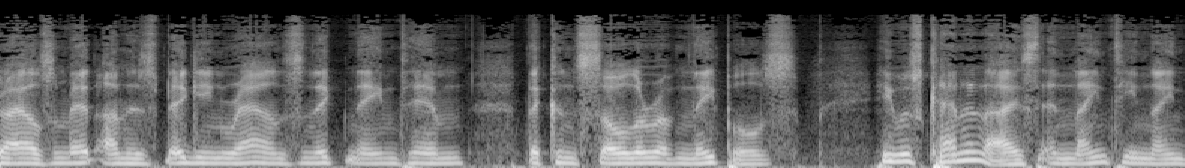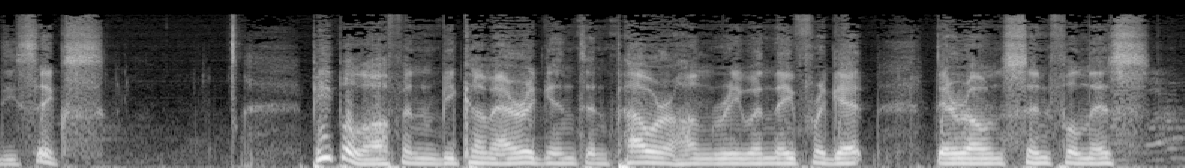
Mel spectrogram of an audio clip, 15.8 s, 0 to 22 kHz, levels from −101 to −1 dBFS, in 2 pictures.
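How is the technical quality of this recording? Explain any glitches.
The recording has one flaw running through its whole length: crude rate conversion. Throughout, a gritty, inharmonic fizz rides on loud and high passages. It fits a 48 kHz to 44.1 kHz change made by simply dropping samples with no filter. The resulting error, roughly 30 dB below the signal, forms shifted, inharmonic copies of the audio. Unlike codec artefacts, it doesn't swirl or smear. It tracks level and brightness in a fixed, repeating pattern.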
